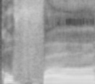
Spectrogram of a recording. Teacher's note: panjangnya matobi yaitu 1 alif atau 2 harokat atau 2 ketukan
